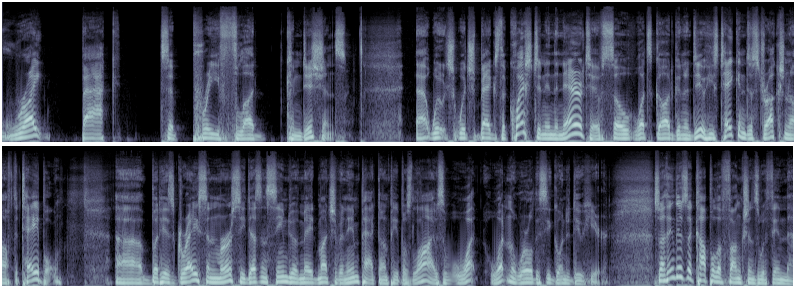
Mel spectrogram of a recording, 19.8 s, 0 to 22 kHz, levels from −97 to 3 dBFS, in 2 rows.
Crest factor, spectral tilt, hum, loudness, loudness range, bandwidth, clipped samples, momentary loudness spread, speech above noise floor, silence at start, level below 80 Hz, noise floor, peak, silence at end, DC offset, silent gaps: 16 dB; -5 dB/octave; none; -23 LUFS; 4 LU; 17 kHz; under 0.1%; 11 LU; 20 dB; 0 s; -46 dBFS; -43 dBFS; -8 dBFS; 0 s; 0.5%; none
